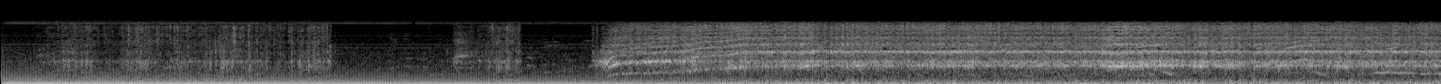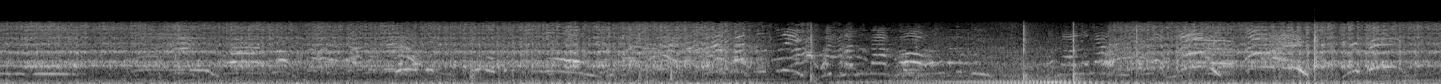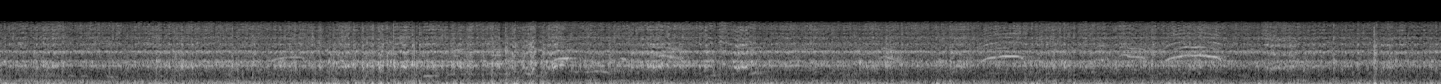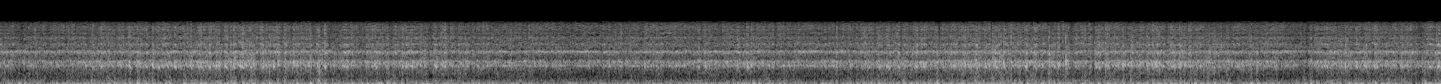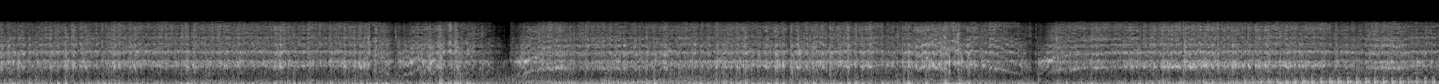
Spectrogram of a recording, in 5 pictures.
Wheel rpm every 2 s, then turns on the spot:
10, 10, 0, 150, 230, 230, 230, 230, 230, 240, 210, 20, 30, 210, 230, 230, 230, 230, 230, 230, 230, 230, 230, 230, 230, 240, 230, 230, 230, 230, 190, 120, 220, 220, 180, 230.
0-4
